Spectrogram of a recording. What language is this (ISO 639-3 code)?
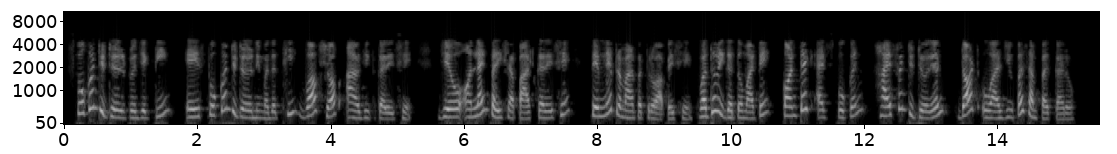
guj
